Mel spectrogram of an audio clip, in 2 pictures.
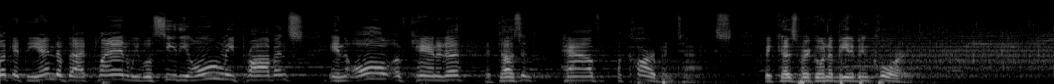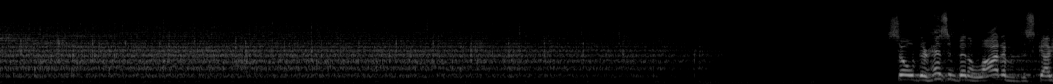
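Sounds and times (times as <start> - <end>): audience applauding: 8.0 - 18.0.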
